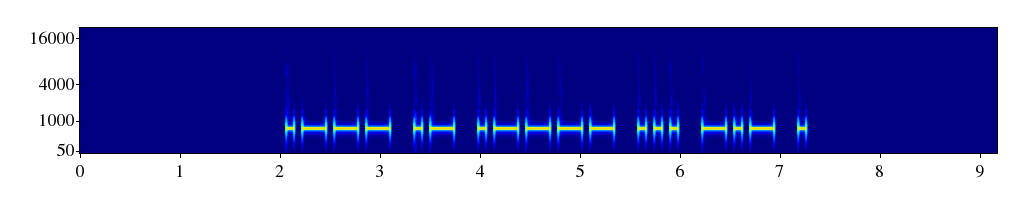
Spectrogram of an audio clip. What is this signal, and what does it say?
Morse code, heard as a keyed tone, about 15 wpm, 700 Hz. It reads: JA1SKE
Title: DXCC-100 Call Signs - 6 Characters - 15wpm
